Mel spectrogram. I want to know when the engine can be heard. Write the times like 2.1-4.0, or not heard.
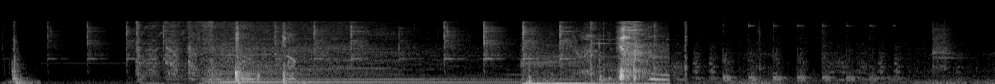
0.0-9.9.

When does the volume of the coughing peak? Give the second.
6 s.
